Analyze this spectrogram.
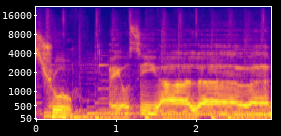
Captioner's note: speaks french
